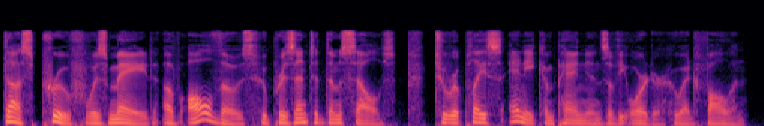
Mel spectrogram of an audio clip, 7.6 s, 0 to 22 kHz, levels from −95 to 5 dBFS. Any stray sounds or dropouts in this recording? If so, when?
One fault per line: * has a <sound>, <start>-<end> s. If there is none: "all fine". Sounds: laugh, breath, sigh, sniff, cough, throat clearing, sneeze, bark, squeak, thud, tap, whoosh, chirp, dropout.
all fine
